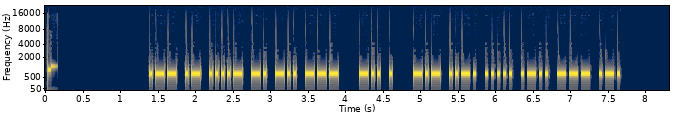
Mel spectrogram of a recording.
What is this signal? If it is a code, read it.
Morse code, heard as a keyed tone, about 30 wpm, 700 Hz. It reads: WA4NDO DE KF5LOR
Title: USA Callsign DE Callsign 30wpm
